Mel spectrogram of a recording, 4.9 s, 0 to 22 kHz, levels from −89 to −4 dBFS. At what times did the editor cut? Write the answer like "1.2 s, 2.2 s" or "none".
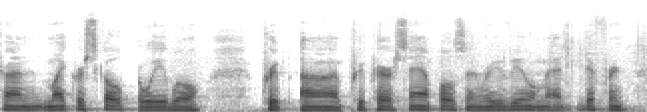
1.0 s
